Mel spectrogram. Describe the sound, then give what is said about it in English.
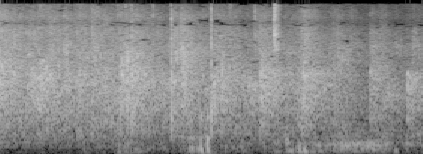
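A crowd claps steadily to welcome a police sergeant as a speaker, a dense wash of overlapping hand claps with a few sharper individual claps standing out, holding a fairly even loudness throughout. “Please give him a warm, warm round of applause.”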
